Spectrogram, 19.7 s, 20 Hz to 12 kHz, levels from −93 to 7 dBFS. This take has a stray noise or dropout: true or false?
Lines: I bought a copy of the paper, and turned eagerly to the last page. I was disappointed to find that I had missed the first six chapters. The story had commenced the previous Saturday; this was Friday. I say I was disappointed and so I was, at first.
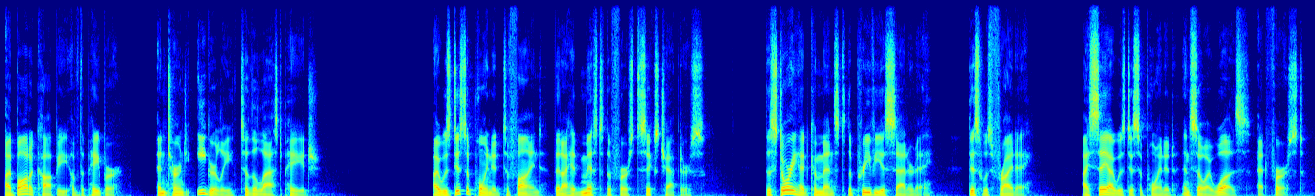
false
